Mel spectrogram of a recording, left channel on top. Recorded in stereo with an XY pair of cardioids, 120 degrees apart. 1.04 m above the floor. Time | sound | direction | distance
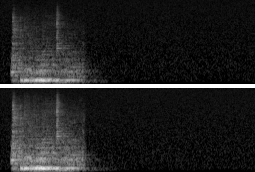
0.1 | a toilet flushing | 35° right | 0.6 m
